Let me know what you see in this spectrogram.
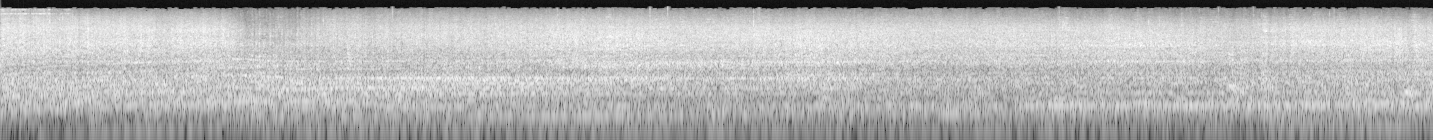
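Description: Steel-wheeled ballast hopper cars of a freight train rolling past at close range: a steady, loud rumble of wheels on rail.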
